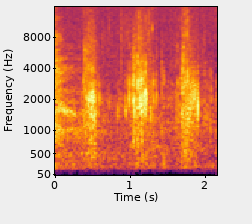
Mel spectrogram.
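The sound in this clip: Footsteps of someone walking through a botanical garden: a few soft, faint crunching steps over a quiet background.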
